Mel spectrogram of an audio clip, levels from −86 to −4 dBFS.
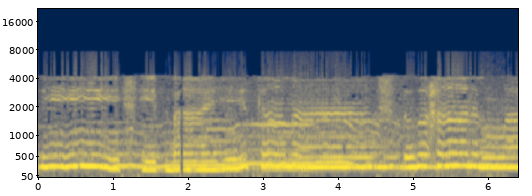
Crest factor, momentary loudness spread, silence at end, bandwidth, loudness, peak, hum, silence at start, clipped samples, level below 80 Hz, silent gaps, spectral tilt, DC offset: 6 dB; 4 LU; 0 s; 6 kHz; -7 LUFS; 0 dBFS; none; 0 s; 5%; -38 dBFS; none; -8 dB/octave; under 0.1%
